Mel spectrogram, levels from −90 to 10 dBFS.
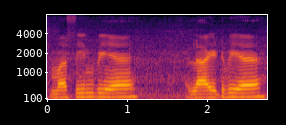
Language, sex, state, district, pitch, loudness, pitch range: Hindi, male, Jharkhand, Sahebganj, 140 Hz, -14 LUFS, 125-140 Hz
